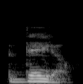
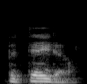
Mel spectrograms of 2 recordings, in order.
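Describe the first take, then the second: First: The first sound is a voiced B. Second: The first sound is a voiced B.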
